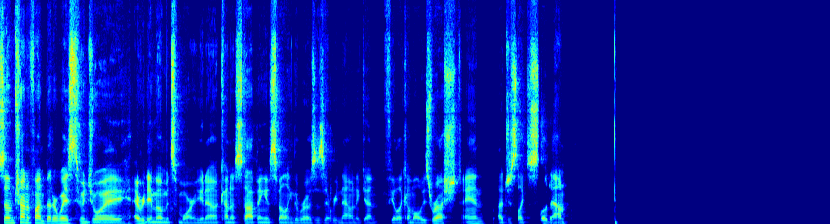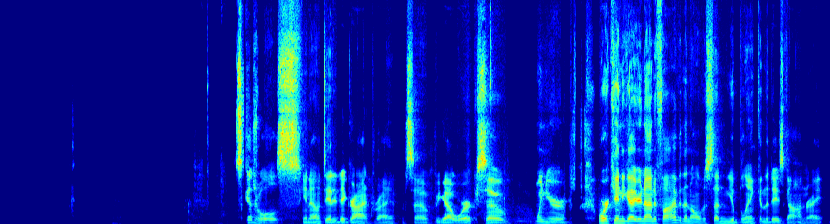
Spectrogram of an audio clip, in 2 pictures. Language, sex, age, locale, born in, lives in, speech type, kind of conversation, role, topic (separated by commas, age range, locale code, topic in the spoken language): English, male, 30-34, en-US, United States, United States, conversation, advice, user, How can I enjoy everyday moments more?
